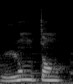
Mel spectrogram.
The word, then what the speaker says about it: longtemps: También tienes la palabra longtemps, que es mucho tiempo. Entonces en esta palabra la G es muda y la P también es muda, cuidado.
